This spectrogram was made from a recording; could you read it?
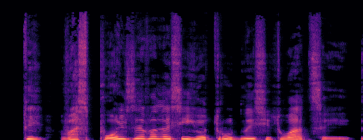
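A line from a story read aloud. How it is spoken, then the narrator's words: Hissing. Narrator (Russian): зашипела Элеонора Рудольфовна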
